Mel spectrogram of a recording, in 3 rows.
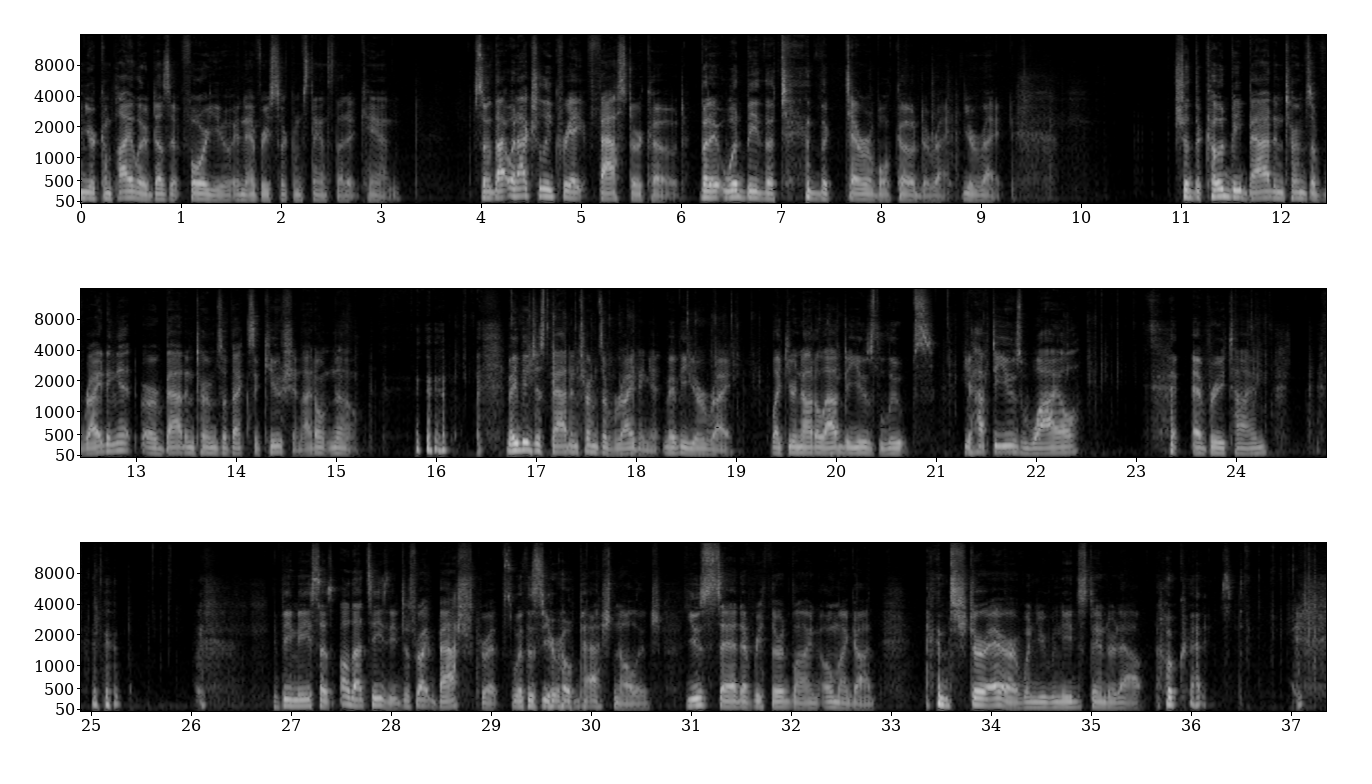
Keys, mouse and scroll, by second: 16.2 ctrl+n, 16.9 ctrl+s, 17.1 ctrl+alt+b, 17.4 ctrl+alt+f, 17.9 ctrl+s, 18.5 ctrl+n, 18.9 ctrl+s, 19.1 ctrl+b, 20.0 ctrl+s, 21.2 ctrl+s, 21.4-22.2 ctrl+n, 22.5 ctrl+n, 22.6 ctrl+f, 22.7 ctrl+f, 22.9 ctrl+f, 24.1 ctrl+alt+f, 25.7 ctrl+s, 36.9 ctrl+s, 37.1 ctrl+f.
